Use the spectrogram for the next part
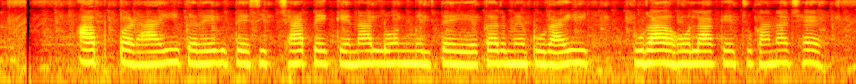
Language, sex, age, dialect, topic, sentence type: Maithili, female, 18-24, Angika, banking, question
